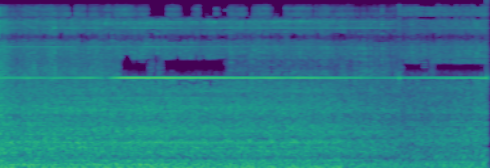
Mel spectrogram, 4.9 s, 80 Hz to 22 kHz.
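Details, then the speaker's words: M923A1 5-ton military truck, diesel idling after start: steady high-pitched low-air-pressure buzzer while tanks build, only about 30 psi each; checking a bad air brake low-pressure switch. "So as you can see, we're starting to build air pressure. The alarm is still going off. Obviously, we're only about 30 psi in each tank."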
